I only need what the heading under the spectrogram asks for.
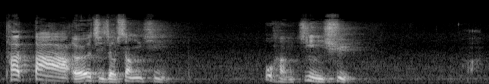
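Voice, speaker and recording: A man's voice: fairly high pitch, expressive, slow, a bit bright, reverberant. A man preaching a sermon in a conversational way, with fillers and frequent rhetorical questions. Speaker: pastor.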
